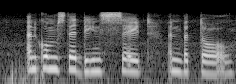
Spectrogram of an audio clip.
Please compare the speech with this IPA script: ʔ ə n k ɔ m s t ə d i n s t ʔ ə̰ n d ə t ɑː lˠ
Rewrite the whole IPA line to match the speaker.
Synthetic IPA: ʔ ə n k ɔ m s t ə d i n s t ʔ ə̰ n b ə t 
